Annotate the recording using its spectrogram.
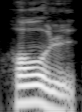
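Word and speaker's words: hole: সুতরাং এইচ ও এল মিলে হয়ে গেল হোল। এখন বাকি রইল ই। যেহেতু এই ইটা শব্দের শেষে আছে, তাই ই এর কোনো উচ্চারণই হবে না, অর্থাৎ এই ইটা সাইলেন্ট হয়ে যাবে।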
